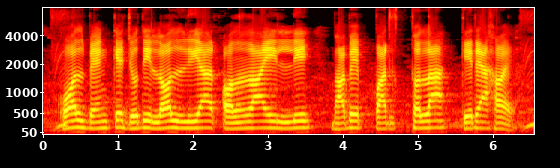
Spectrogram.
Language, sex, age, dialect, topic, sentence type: Bengali, male, 18-24, Jharkhandi, banking, statement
